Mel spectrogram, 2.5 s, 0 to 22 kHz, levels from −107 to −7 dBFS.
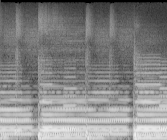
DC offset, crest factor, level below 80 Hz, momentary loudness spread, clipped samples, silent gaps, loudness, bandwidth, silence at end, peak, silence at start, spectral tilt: under 0.1%; 12 dB; -28 dBFS; 6 LU; under 0.1%; none; -19 LUFS; 18.5 kHz; 0 s; -4 dBFS; 0 s; -7 dB/octave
